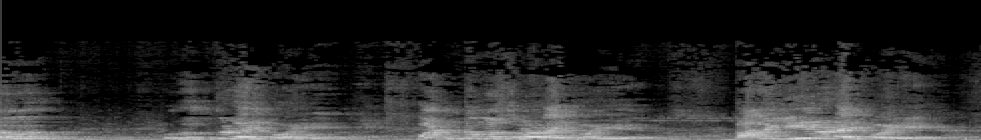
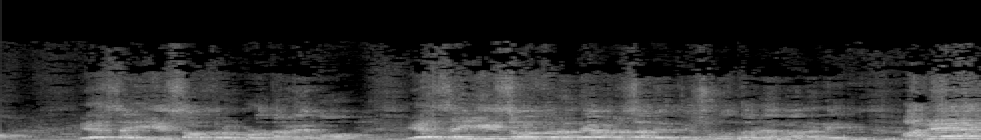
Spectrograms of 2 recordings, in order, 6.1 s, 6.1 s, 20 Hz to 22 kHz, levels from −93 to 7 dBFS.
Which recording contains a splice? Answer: second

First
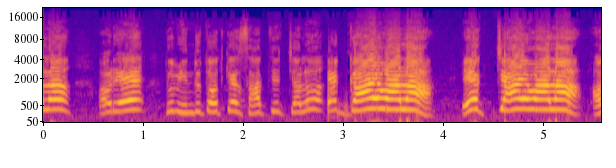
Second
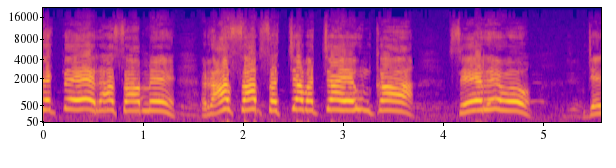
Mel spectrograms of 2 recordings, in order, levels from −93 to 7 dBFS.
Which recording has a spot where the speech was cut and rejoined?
first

